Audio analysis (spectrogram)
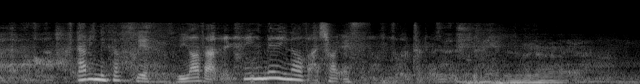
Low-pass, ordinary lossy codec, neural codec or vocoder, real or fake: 7.2 kHz; MP3, 48 kbps; codec, 16 kHz, 0.5 kbps, FunCodec, trained on LibriTTS, 25 frames a second; fake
